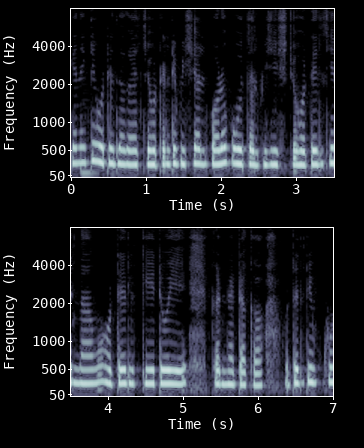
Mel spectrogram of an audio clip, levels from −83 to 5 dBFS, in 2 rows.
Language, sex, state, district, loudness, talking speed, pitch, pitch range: Bengali, female, West Bengal, Purulia, -14 LUFS, 170 wpm, 250 Hz, 245-265 Hz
